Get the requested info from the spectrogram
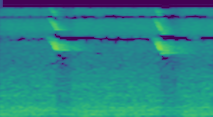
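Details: Cheetah cubs, a litter of six born in March, heard giving high chirping calls: two sharp, downward-sweeping chirps about a second apart over a steady low background hum.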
